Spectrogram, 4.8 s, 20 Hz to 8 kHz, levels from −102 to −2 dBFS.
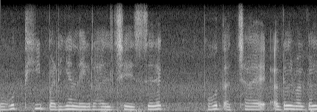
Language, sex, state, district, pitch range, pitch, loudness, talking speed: Maithili, female, Bihar, Begusarai, 210-240 Hz, 220 Hz, -22 LUFS, 165 wpm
